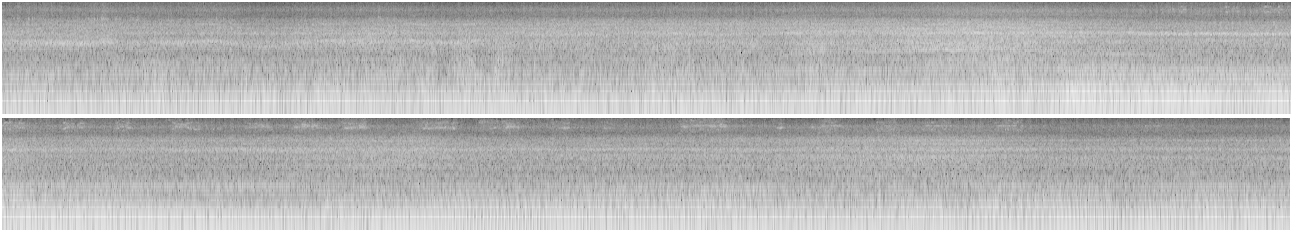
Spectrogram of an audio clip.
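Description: A motorcycle engine runs continuously on a riding course, with the rider working around tight circles; a steady, loud low rumble rises and falls slightly with throttle, and there is no talk.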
